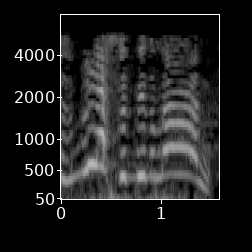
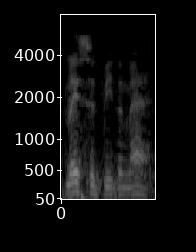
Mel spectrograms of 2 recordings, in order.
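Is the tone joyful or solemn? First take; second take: joyful; solemn. First: It is said in an excited, joyful, lively tone. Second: It is said in a flat, solemn, straight-faced tone. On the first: It expresses delight and happiness at being forgiven. The speaker calls it right. "This is blessed be the man. Wow, brilliant" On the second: It is a grave, formal pronouncement. The speaker calls it wrong. "You cannot say it with a straight face"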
